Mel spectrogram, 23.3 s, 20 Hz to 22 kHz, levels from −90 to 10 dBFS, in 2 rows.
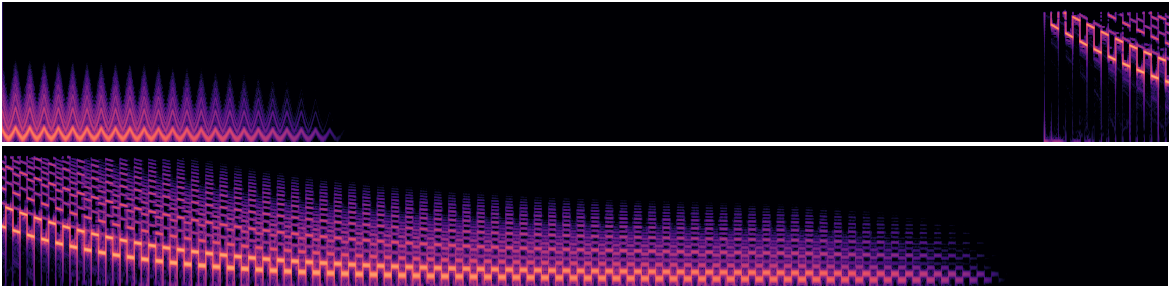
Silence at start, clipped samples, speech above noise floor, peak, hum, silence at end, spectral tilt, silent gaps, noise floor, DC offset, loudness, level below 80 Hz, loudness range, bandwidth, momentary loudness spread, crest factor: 0 s; under 0.1%; over 70 dB; -2 dBFS; none; 2.6 s; -2 dB/octave; none; under -90 dBFS; under 0.1%; -11 LUFS; -52 dBFS; 21 LU; 16 kHz; 20 LU; 14 dB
